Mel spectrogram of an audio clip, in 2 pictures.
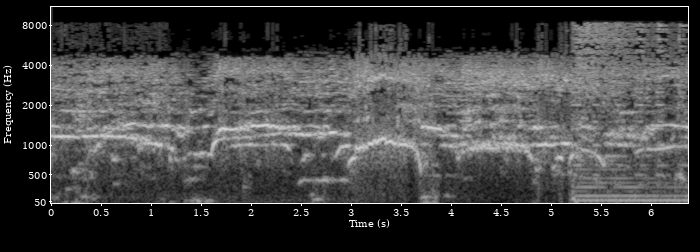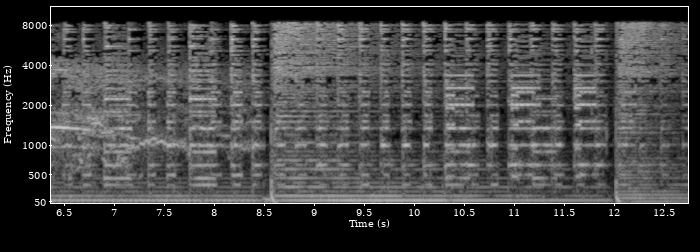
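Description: Several voices scream and yell in frantic, overlapping bursts for about five seconds during a street protest as a police van runs over a man; recorded on a citizen's mobile phone on Ashura, 6 Dey 1388, in the post-election protests. Then a loud, dense, steady sound like music takes over, and the screams are buried beneath it.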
